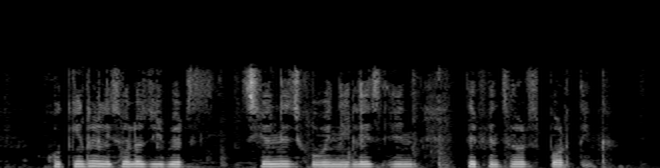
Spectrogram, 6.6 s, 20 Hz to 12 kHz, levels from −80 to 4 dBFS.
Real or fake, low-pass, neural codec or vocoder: real; 7.2 kHz; none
